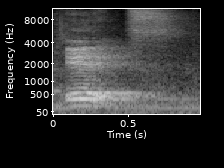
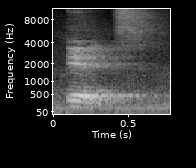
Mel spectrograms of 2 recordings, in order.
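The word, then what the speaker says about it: ארץ: Anytime you have Eretz, as in earth, Eretz. Okay? Even when it takes the Eva, Haaretz, the emphasis goes on the first syllable.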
